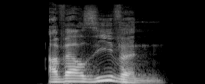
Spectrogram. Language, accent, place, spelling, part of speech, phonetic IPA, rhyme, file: German, Germany, Berlin, aversiven, adjective, [avɛʁˈsiːvn̩], -iːvn̩, De-aversiven.ogg
- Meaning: inflection of aversiv: 1. strong genitive masculine/neuter singular 2. weak/mixed genitive/dative all-gender singular 3. strong/weak/mixed accusative masculine singular 4. strong dative plural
